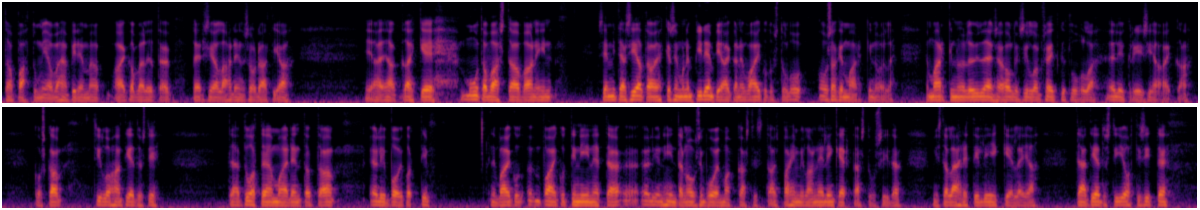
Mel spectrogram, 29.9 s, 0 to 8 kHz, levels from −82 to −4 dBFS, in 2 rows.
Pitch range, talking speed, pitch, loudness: 90-100 Hz, 115 wpm, 95 Hz, -35 LUFS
